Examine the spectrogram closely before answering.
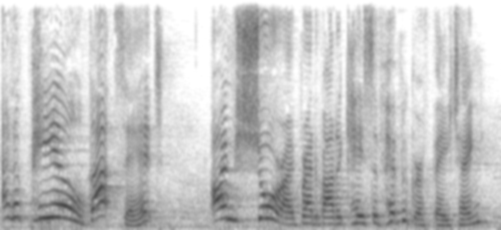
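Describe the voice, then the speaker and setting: A woman's voice: high voice, sing-song, a bit bright, exaggerated voice. An earnest bookish schoolgirl witch. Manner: eager, precise, quick to suggest a plan. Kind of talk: video game cutscene voice acting.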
